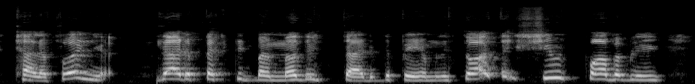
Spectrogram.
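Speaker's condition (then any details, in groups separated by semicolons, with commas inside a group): Cerebral palsy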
